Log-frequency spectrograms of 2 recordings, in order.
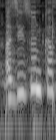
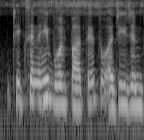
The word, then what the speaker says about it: Azizun: Azizun's full name was Azizun Nisa. Nowadays when people can't pronounce it properly, they call her Ajijan too, Ajijanbai.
